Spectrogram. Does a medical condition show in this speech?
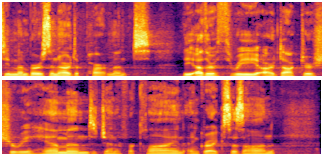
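No.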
